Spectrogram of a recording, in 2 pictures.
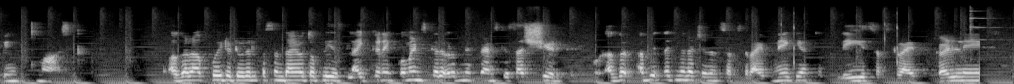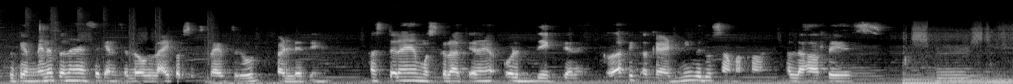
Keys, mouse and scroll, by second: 0.3 click.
